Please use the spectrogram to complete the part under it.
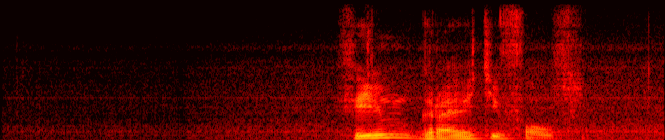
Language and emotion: Russian, neutral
